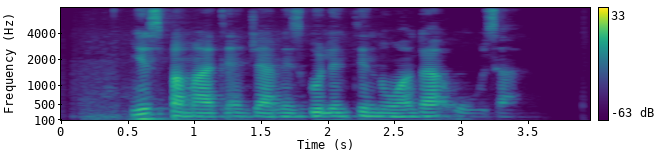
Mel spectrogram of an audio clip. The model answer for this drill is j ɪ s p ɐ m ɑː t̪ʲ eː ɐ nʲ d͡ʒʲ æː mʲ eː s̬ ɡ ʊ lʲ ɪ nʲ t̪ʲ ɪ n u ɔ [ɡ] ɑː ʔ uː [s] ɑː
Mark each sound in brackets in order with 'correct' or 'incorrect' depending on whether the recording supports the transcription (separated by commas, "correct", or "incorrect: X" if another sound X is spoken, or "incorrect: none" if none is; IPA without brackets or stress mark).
correct, incorrect: z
